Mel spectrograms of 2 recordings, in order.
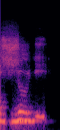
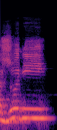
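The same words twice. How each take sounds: First: Júri said as JU-ri; stress on first syllable. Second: Juri said as ju-RI; stress on final syllable. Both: Shown as a demonstration. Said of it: "Não vai ficar juri".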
